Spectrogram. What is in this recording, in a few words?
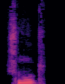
"schmuck", German; adjectives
